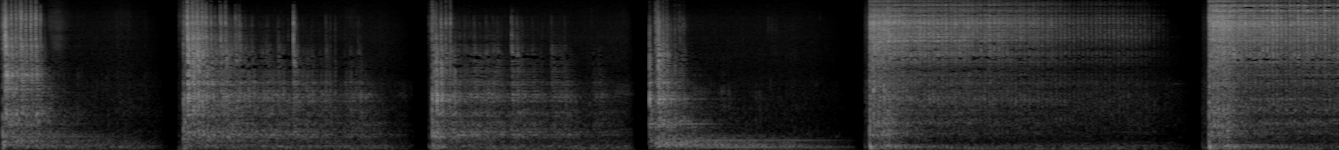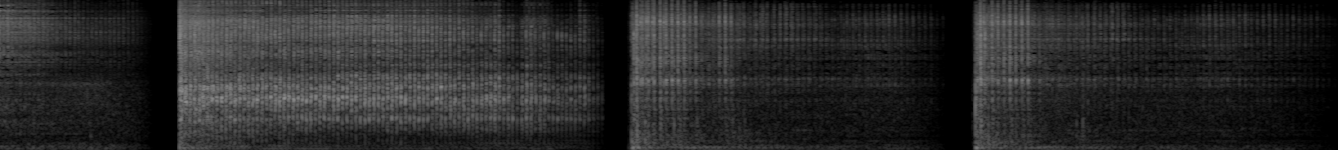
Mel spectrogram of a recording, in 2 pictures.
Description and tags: Wire explosions / vibrations
Metal wire on old country fence twanged to produce these sounds, but some evidence of rural environment in b/ground.
Look for my half-speed version too.
bang, explosion, industrial, metal, sci-fi, twang, vibration, wire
